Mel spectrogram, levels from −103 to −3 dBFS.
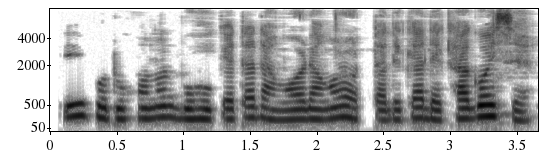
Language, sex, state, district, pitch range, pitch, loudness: Assamese, female, Assam, Sonitpur, 200-230 Hz, 210 Hz, -17 LUFS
